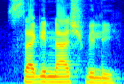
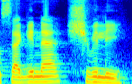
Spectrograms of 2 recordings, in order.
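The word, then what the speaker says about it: Saginashvili: pronouncing it correctly levan saginash willy so i have heard that the more emphasis should be given on shively not villi so levan sagina shively is this the correct pronunciation please let me know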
